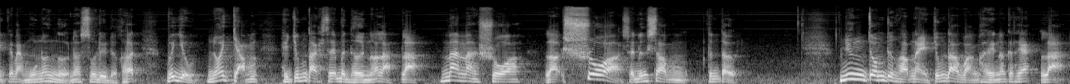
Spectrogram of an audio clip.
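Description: Patient male language teacher. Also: medium pitch. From Vietnam. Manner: patient, repeats key points to learners. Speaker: Chinese teacher. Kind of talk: video language lesson.

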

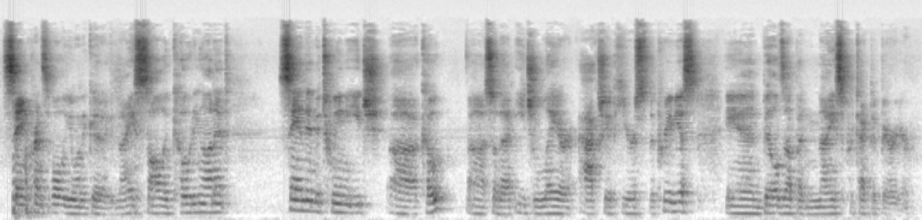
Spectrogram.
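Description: A man's voice: mid-range voice, moderate pace. Man talking from across an echoey workshop. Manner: relaxed, with many "um" and "uh" fillers. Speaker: woodworking shop owner. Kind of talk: casual how-to demonstration. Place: home woodworking shop, indoors. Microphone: far camera. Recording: echoey shop room, voice from a distance.

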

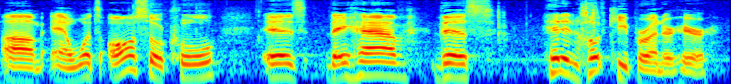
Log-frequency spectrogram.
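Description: This man, in his thirties, hosts a fishing channel and talks excitedly to his viewers, whom he calls "guys," while unpacking gear outdoors on a dock by open water. His fairly high voice is animated yet unhurried.

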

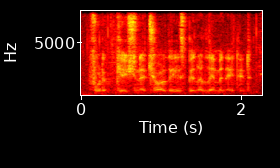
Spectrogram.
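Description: A robotic male AI game announcer with a synthetic filter and an extremely low voice. He delivers flat, clipped alerts at a brisk pace. Loud game noise sits behind him.

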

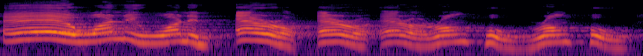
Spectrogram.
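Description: A woman's voice: high-pitched, animated, a little slow, big-room sound. A woman with a Nigerian Pidgin accent voicing a malfunctioning robot that chants repeated warnings. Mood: alarmed.

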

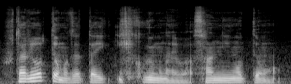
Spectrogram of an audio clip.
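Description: A man's voice: low voice, lively intonation, fairly quick, dark tone. A young man with a Kansai accent, chatting through a horror game, muttering to himself with jumpy exclamations. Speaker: gameplay commentator. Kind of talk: horror game let's play commentary.

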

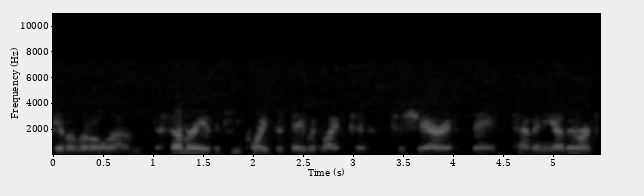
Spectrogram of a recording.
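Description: A woman hosting and facilitating a webinar call, speaking in a measured way with many fillers and restarts. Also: low-pitched, slight background noise. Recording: muffled phone-line webinar audio.

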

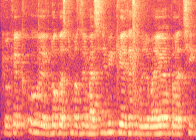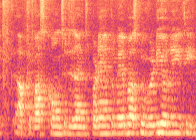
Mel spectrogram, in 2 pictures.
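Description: A man's voice: fairly high pitch, level tone, fast talker, a little hiss or hum. A man with a Pakistani Urdu accent, selling fabric in a casual chatty way, talking straight to his customers with fillers. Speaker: online cloth seller. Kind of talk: casual sales talk. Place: indoors, filming fabrics on a table. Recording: very echoey room, voice somewhat far off.

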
